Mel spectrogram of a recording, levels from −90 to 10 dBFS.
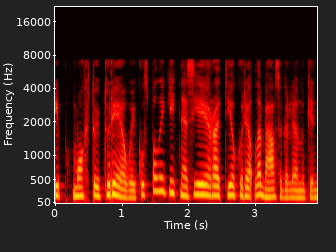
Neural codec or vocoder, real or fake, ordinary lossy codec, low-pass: codec, 16 kHz, 1 kbps, X-Codec, WavLM features, trained on Multilingual LibriSpeech; fake; MP3, 64 kbps; 7.2 kHz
